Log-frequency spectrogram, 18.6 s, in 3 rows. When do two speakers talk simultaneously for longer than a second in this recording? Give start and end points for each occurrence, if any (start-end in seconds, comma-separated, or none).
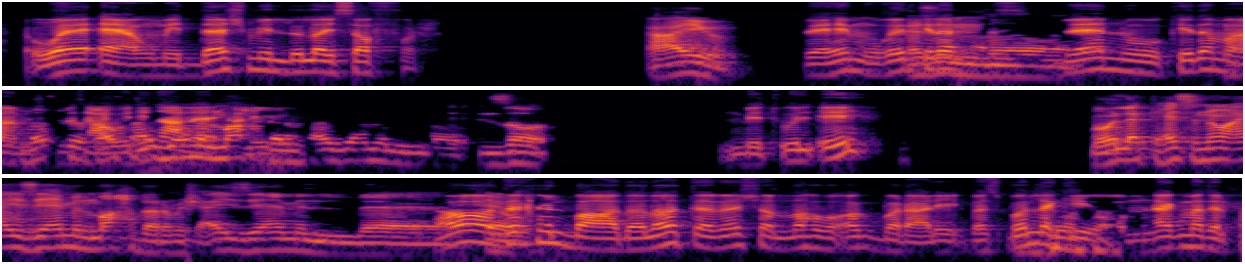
6.1-7.7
